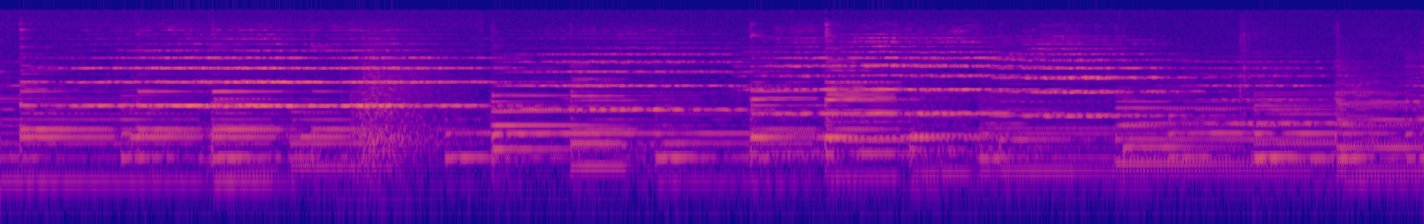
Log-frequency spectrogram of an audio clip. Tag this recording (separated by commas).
Music, Musical instrument, Guitar, Violin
